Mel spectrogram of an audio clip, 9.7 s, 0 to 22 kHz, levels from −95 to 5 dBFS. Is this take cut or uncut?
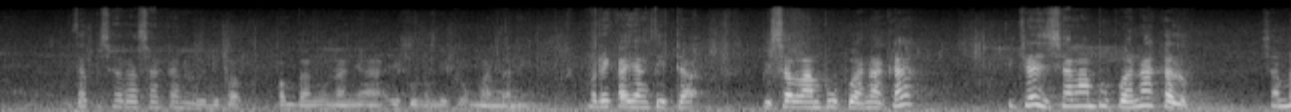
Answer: uncut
